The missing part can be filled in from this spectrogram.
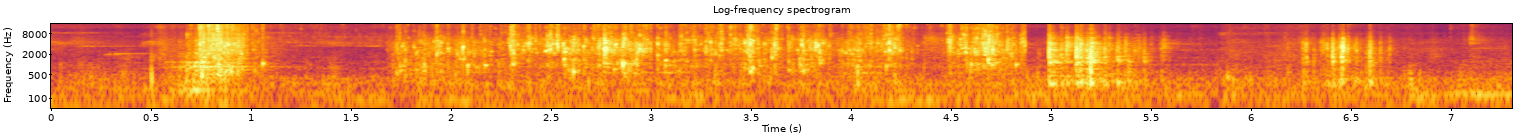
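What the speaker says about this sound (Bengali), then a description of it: "এই ভিন্ডিটা এখন আমি ধুয়ে কাটিয়ে নিব" Okra is rinsed in water with trickling splashes and wet handling, sporadic and close, with brief clinks against a bowl.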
